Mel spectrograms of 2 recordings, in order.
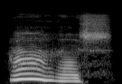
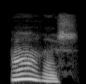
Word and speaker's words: Arisch: Arisch. Okay, well, let's play that again because it's a bit German. Arisch. Arisch. Arisch. Which sounds a lot like Irish.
